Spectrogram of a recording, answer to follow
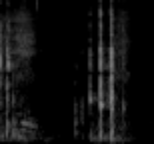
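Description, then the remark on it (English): Wet mouth noises of someone chewing a thick blended drink: a brief noisy slurp, then a quick cluster of sticky clicks and smacks, fairly quiet, with no talking. “I love a drink that you have to chew.”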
